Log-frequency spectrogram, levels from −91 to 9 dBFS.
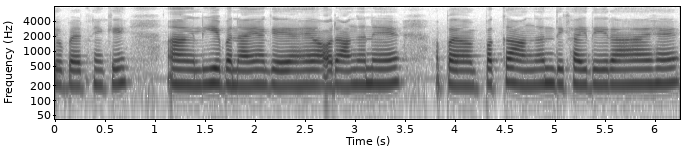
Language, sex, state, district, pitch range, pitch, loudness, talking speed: Hindi, female, Uttar Pradesh, Muzaffarnagar, 205-220 Hz, 215 Hz, -17 LUFS, 155 wpm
